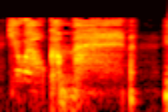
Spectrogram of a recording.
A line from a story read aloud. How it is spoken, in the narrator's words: he whispered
